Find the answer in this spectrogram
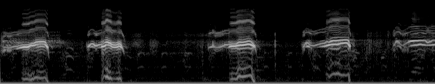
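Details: Montana ospreys at their Charlo nest on an early September morning, 2016, via live nest cam: five sharp whistled calls, each rising and slurred, spaced about a second apart.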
